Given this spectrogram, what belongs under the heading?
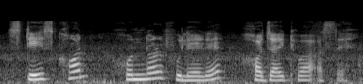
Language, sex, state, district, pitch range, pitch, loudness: Assamese, female, Assam, Kamrup Metropolitan, 200-245 Hz, 215 Hz, -17 LUFS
